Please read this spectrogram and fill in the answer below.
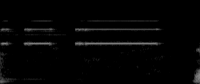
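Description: Multimeter continuity beeper sounding a steady high tone, a short beep and then a longer one of almost a second, as the probes touch the empty pads of a removed capacitor. The beep means there is still a short to ground with the capacitor out.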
